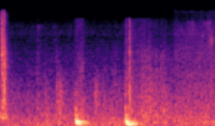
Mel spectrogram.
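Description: Bodies thump onto a wooden floor.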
